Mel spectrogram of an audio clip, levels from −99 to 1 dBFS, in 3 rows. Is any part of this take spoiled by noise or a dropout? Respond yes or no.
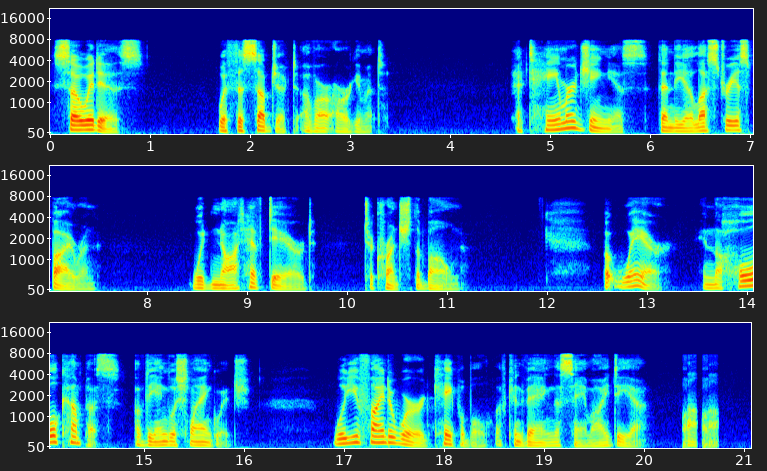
yes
